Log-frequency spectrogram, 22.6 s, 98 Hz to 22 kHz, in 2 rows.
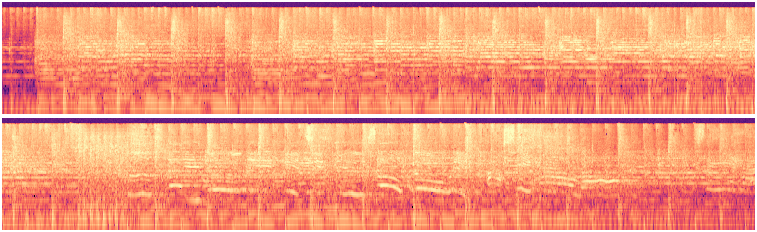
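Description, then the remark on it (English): A rock song plays at full volume with a steady, driving drumbeat, thick bass and layered guitars, a melodic lead line weaving in near the end, with no talking over it. “Was … from 1980s …. Yeah. This is amazing tune.”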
